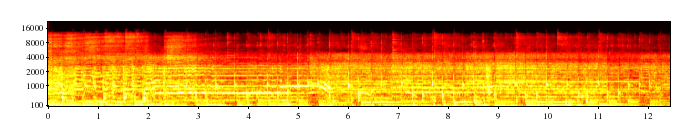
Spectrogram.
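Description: Rock band playing, led by electric guitar holding long notes with a slide about halfway through, over a full band. The music fades out near the end.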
